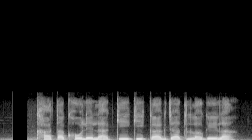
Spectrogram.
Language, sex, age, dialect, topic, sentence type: Magahi, male, 18-24, Western, banking, question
